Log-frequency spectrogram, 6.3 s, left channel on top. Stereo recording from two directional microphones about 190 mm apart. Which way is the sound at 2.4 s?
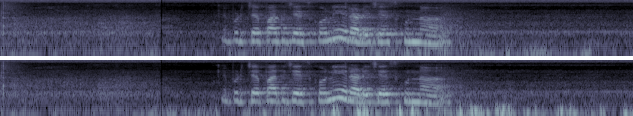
35° right (ahead or behind).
